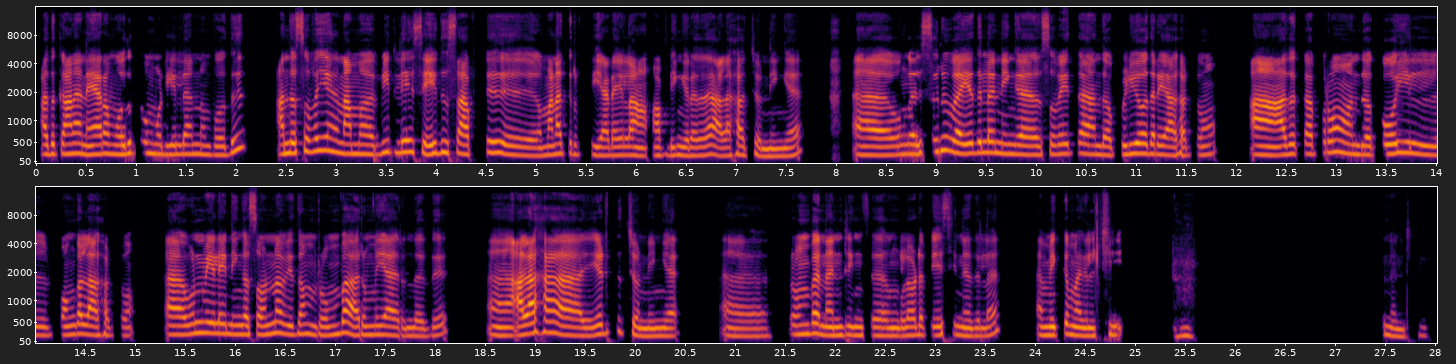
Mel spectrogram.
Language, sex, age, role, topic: Tamil, female, 35-39, host, இன்றுவரை உங்களுக்கு மறக்க முடியாத உணவுச் சுவை நினைவு எது?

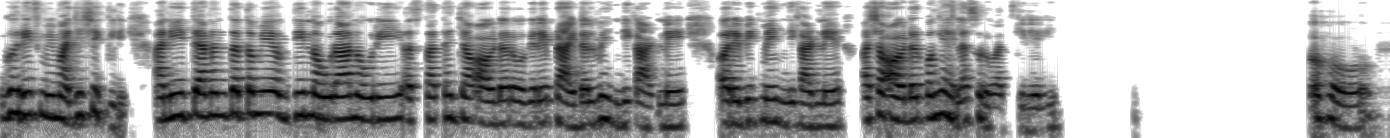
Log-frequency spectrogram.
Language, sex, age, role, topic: Marathi, female, 25-29, guest, तुला आयुष्यभर शिकत राहण्याची प्रेरणा काय मिळते?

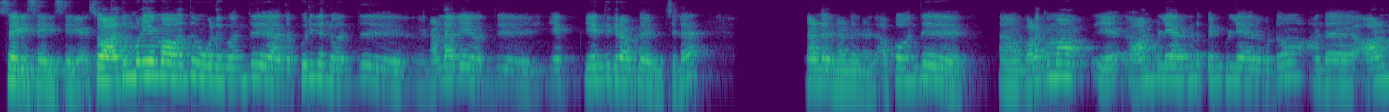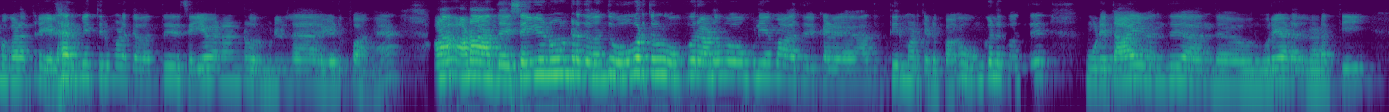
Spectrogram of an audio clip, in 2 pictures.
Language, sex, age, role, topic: Tamil, male, 35-39, host, திருமணம் செய்யலாமா, இல்லையா தனியாகவே இருக்கலாமா என்று யோசிக்கும்போது, உங்களுக்கு என்ன புரிகிறது?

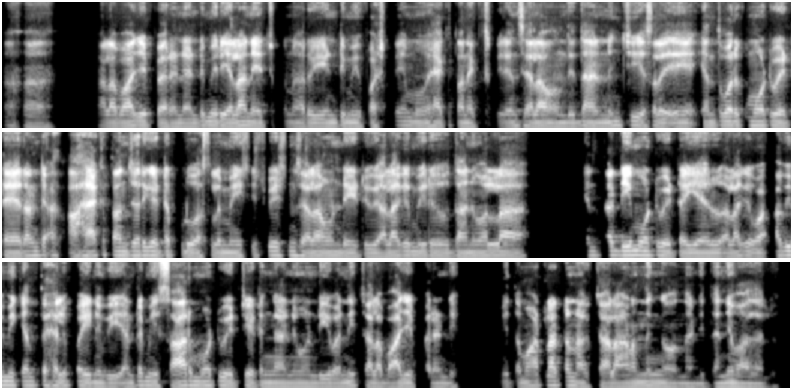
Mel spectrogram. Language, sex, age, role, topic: Telugu, male, 20-24, host, మోటివేషన్ తగ్గినప్పుడు మీకు మళ్లీ ఉత్సాహం తెచ్చేది ఏమిటి?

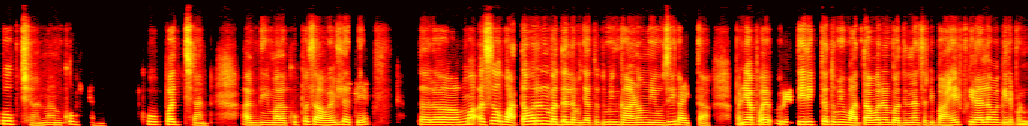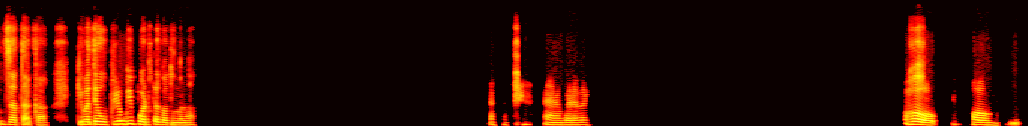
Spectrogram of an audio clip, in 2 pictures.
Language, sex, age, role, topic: Marathi, female, 45-49, host, कलात्मक अडथळा आल्यावर तुम्ही काय करता?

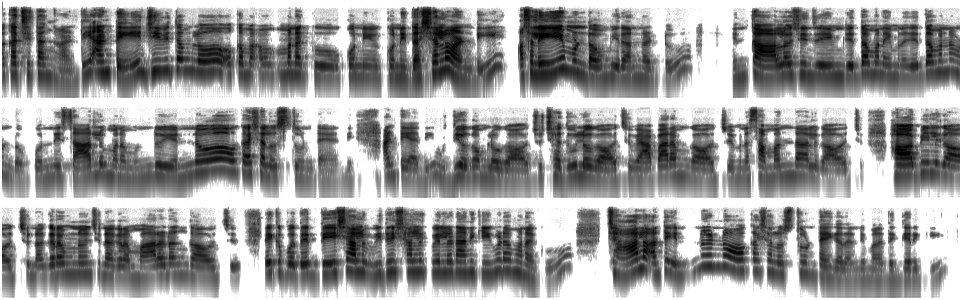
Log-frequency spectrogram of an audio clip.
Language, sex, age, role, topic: Telugu, female, 20-24, guest, ఎక్కువ అవకాశాలు ఎదురైనప్పుడు మీ ప్రాధాన్యాలను ఎలా నిర్ణయిస్తారు?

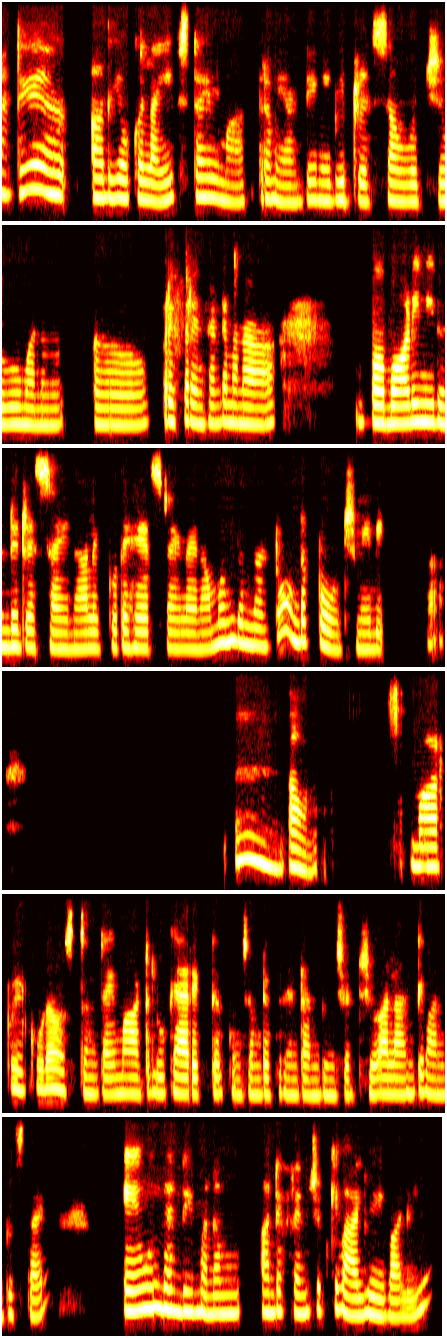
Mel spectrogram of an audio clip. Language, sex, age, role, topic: Telugu, female, 25-29, guest, స్నేహితులతో చాలా దూరం ఏర్పడితే ఆ స్నేహాన్ని ఎలా కాపాడుకుంటారు?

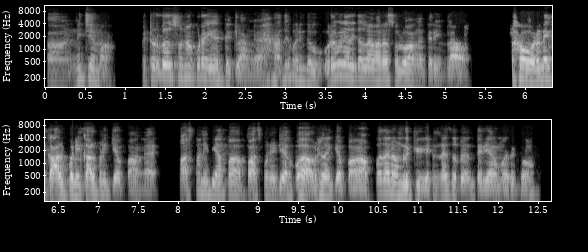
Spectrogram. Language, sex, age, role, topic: Tamil, male, 30-34, guest, தோல்வி வந்தால் அதை நீங்கள் எப்படிக் கையாளுகிறீர்கள்?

